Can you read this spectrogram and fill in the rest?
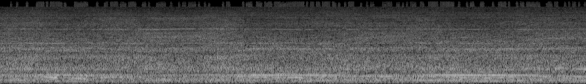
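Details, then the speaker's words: Used vacuum with bent plug prong: steady, even motor roar with smooth airflow rush, no surging, rattles or scraping; running healthy and picking up fine dust well. "wow this thing cleans so well that there's already a layer of fine dust on the inside of the bin not bad at all can't deny those results"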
